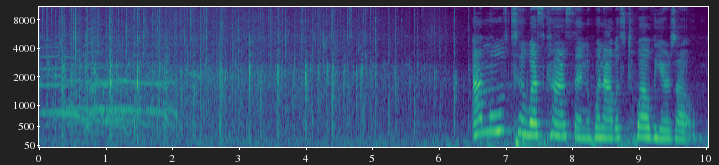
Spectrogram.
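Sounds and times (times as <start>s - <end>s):
crowd whistles and cheers: 0.0s - 2.5s
crowd applause: 0.0s - 6.4s
speech: 6.6s - 9.9s.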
